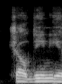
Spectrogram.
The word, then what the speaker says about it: Cialdini: in hearing his audio book or reading it chaldini is spelled c-i-a-l-d-i-n-i c-i-a-l-d-i-n-i robert cialdini wrote a book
